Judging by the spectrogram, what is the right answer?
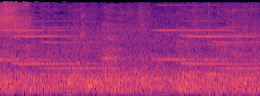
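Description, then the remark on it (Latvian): A parliament voting bell, rung when deputies ask for a vote, rings continuously for several seconds, a steady, rattling electric buzz with a faint high metallic tone, holding an even loudness without pauses and with no voices over it. “Deputāti prasa balsojumu, lūdzu zvanu.”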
